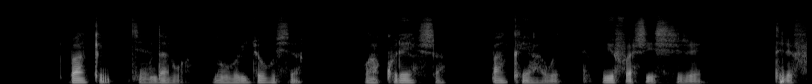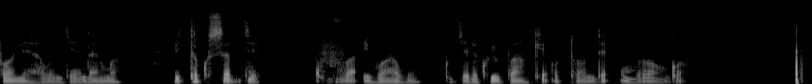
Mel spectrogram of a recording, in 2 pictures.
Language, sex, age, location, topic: Kinyarwanda, male, 25-35, Kigali, finance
